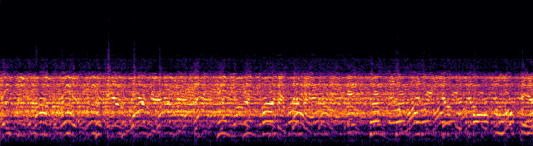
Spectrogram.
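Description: A man's voice giving play-by-play commentary on a football game, talking without a break.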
